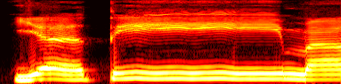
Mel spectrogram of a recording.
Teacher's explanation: তানন ওয়ালা মিমটি নাকের ভিতরে লুকাইয়া গুন্নার সহিত পড়ব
